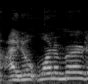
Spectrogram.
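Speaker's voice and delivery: high, loud, desperate plea; frightened pleading. Retold or imitated. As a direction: cry out to be left as you are. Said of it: "I'm like".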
